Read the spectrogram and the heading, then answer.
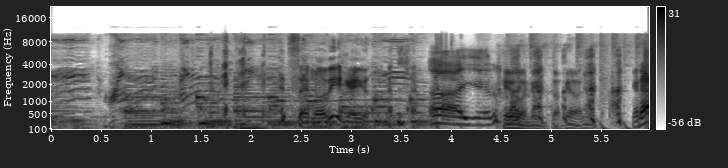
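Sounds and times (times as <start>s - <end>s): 
piglet crying in a high-pitched whimper after a fall: 0.0s - 3.8s
laughter: 1.5s - 5.9s
speech: 1.7s - 5.9s.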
